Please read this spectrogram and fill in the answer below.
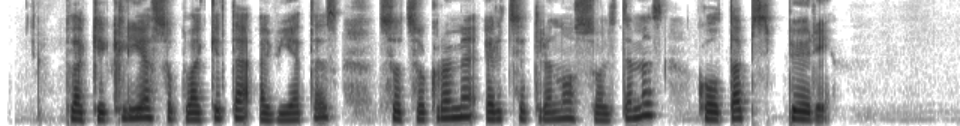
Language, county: Lithuanian, Marijampolė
